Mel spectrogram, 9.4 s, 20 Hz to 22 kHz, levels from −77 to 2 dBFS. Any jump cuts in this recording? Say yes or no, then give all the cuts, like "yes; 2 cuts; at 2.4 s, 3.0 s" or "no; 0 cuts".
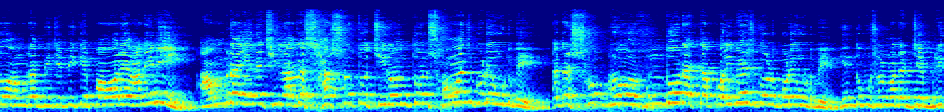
no; 0 cuts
